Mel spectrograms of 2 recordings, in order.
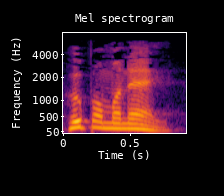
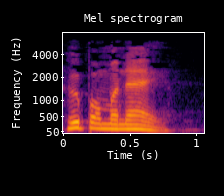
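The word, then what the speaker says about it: Hupomone (ὑπομονή): Hupomone. H-E-P-O-M-O-N-E. Hupomone.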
